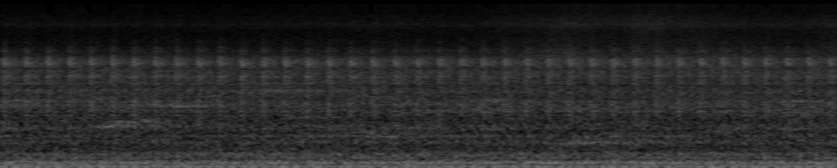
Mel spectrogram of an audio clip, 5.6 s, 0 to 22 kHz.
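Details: F-150 with 180,000 miles, idle: faint regular tapping knock, uneven as if a weak cylinder; cylinders two and six suspect, number two compression down 1%, not confirmed; replacement engine recommended; engine knock at idle.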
